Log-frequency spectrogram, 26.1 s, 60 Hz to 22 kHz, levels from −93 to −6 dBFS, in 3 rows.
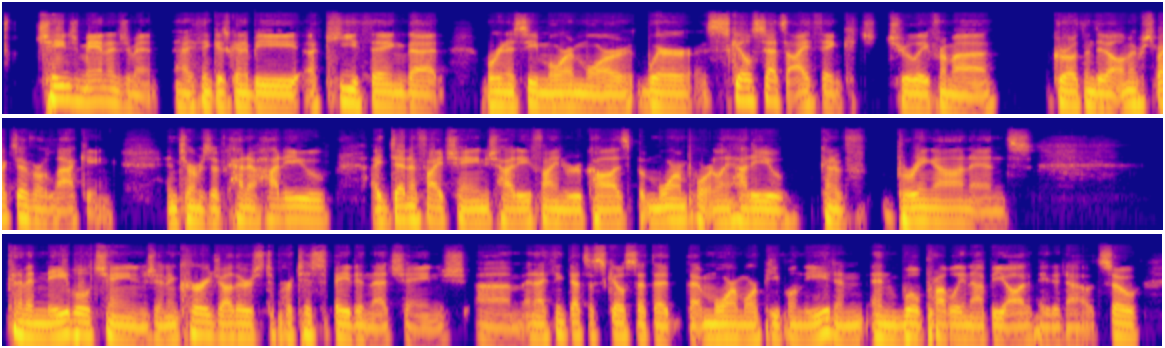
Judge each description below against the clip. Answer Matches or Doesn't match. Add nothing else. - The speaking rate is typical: Doesn't match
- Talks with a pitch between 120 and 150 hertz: Doesn't match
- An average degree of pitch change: Doesn't match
